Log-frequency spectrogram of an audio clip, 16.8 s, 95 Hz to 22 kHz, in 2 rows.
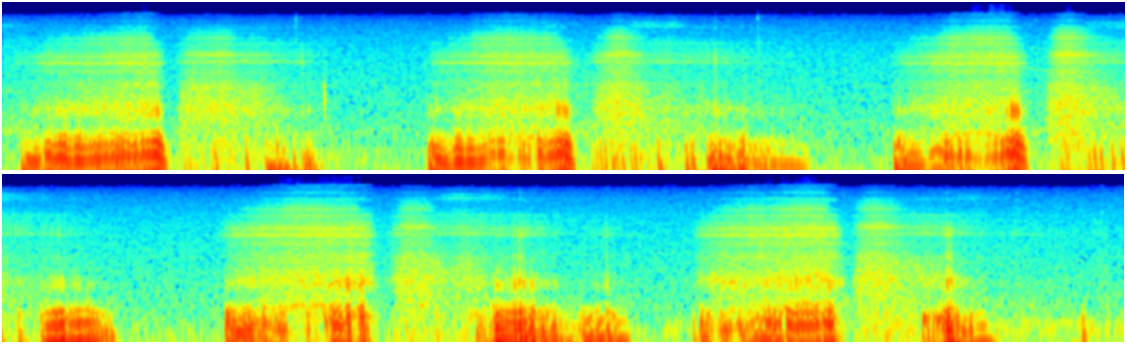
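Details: Loud, regular rattling snores on each breath, about 18 per minute, from a sleeping English Bulldog; relaxing snoring sound.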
